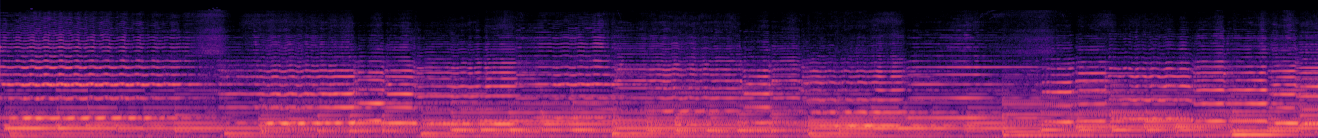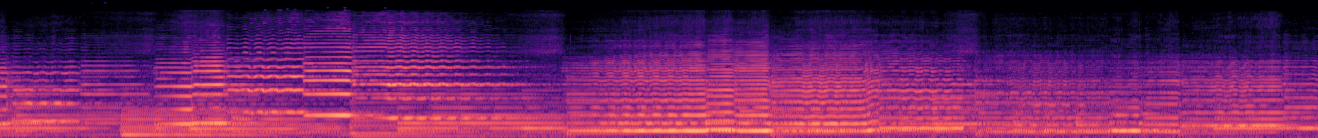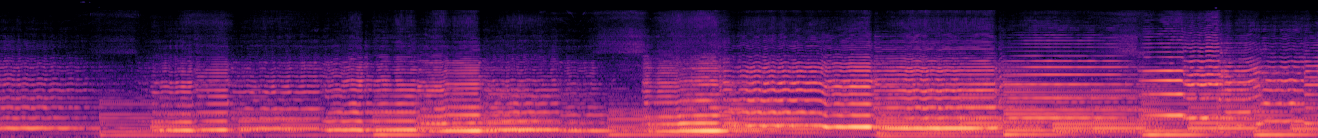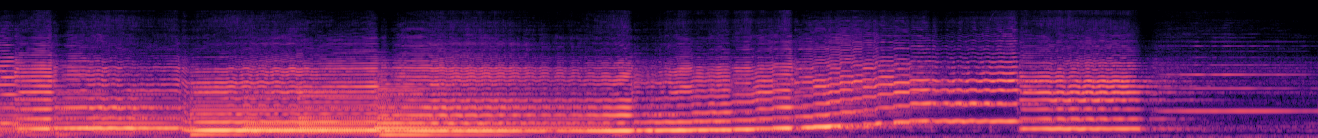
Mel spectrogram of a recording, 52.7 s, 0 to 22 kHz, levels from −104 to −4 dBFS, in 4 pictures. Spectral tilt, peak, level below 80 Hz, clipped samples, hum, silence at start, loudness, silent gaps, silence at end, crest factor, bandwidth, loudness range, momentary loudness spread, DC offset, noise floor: -6.5 dB/octave; -10 dBFS; -56 dBFS; under 0.1%; none; 0 s; -30 LUFS; none; 0.1 s; 20 dB; 9.2 kHz; 11 LU; 14 LU; under 0.1%; -51 dBFS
